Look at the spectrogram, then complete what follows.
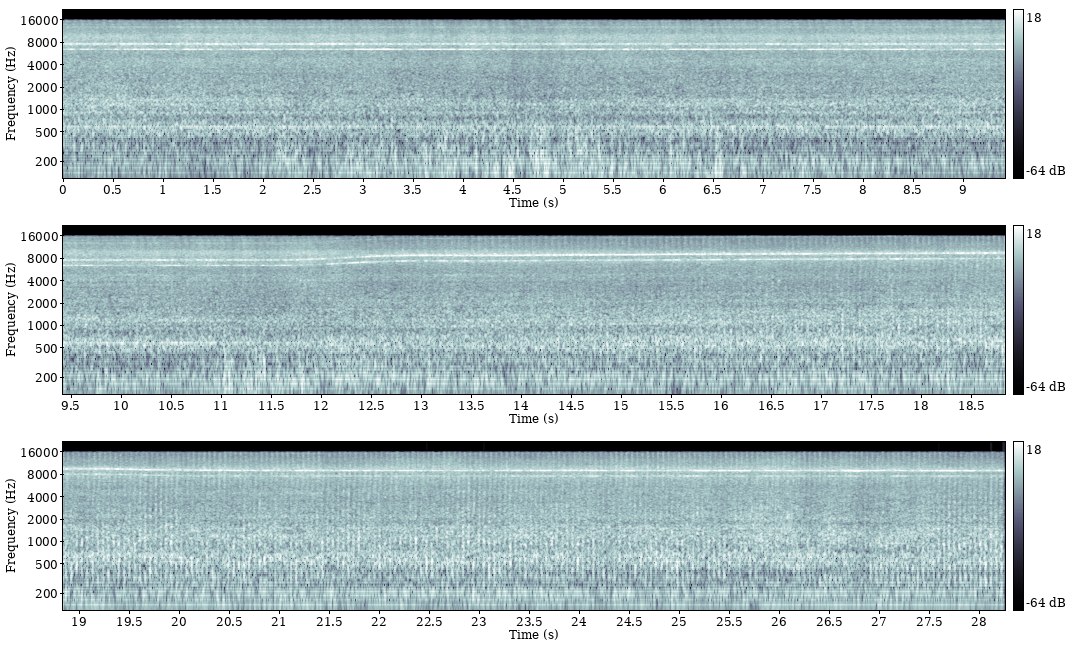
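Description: Light turbine helicopter running on the ground with its main rotor turning: a steady high turbine whine over rushing rotor noise, the whine stepping up in pitch about twelve seconds in.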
